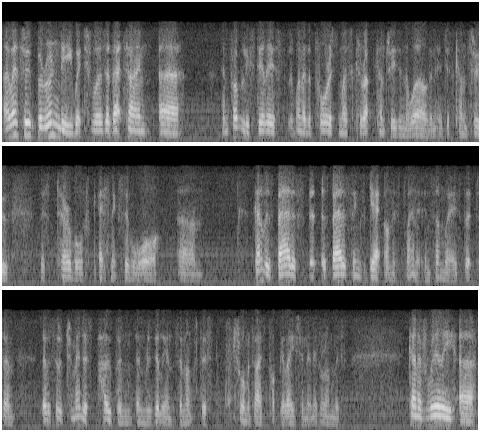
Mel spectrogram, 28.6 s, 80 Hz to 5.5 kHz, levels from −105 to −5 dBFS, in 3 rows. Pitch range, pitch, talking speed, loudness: 75-115 Hz, 95 Hz, 155 wpm, -31 LUFS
